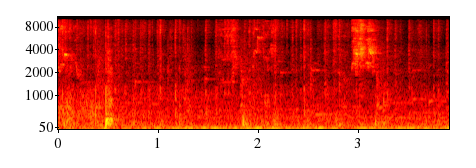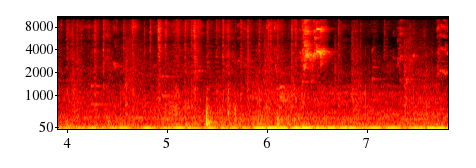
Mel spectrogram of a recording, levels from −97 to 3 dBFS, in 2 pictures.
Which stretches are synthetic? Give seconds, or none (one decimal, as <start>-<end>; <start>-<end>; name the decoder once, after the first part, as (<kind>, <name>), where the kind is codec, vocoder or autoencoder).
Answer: none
